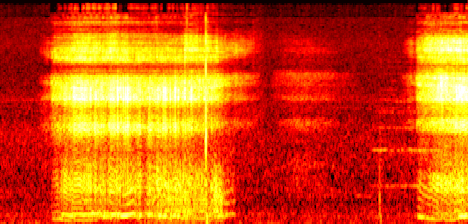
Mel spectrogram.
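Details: Snoring during sleep: a loud, rattling snore on breathing in, a quieter pause, then the snore starts again, from throat tissue vibrating as airflow is partially blocked.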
